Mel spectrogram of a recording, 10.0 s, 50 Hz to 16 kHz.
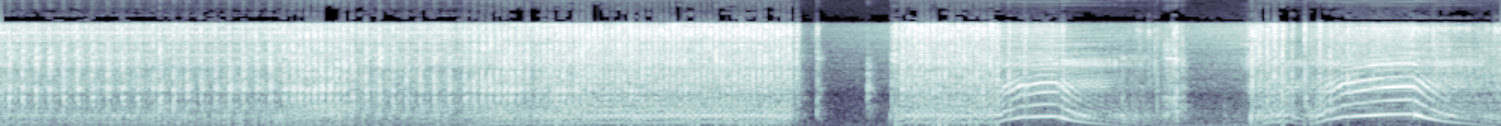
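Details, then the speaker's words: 2004 Chevy Tahoe (GMT800), air impact wrench removing steering box bolts during Pitman arm replacement: rattling hammer bursts stall and restart as motor speed sags and climbs; the air wrench is weak and short on power. "all right I'll try the second one now this air gun really isn't working"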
